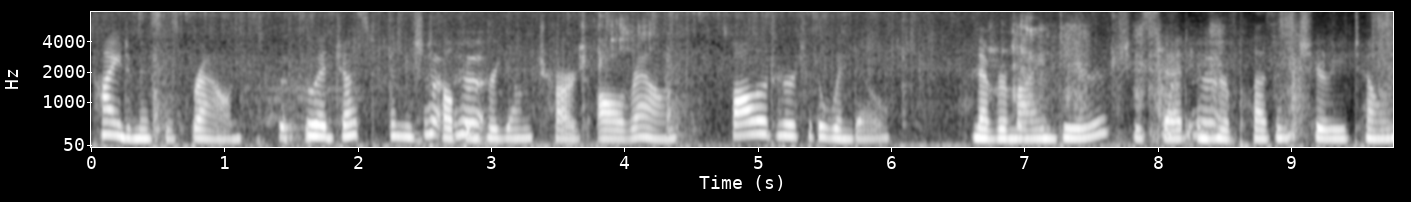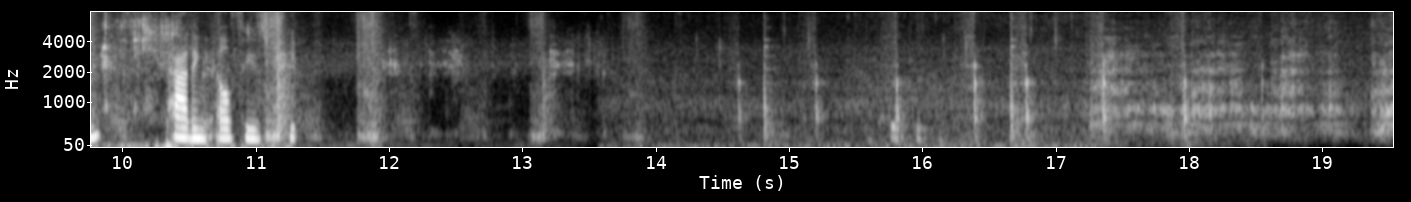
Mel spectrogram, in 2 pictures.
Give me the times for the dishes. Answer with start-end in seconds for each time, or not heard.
not heard.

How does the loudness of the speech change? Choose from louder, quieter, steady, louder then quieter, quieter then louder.
steady.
